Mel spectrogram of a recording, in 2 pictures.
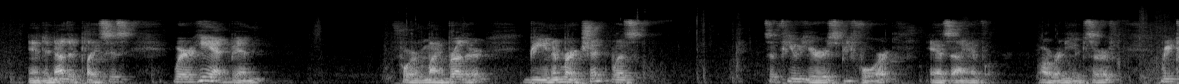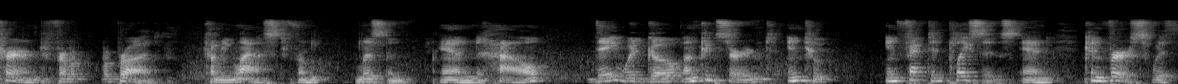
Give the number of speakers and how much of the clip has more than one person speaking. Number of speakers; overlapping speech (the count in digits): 1, no overlap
